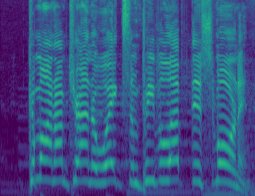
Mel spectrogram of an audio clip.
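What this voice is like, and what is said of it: Shouting preacher. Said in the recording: “I'm shouting”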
